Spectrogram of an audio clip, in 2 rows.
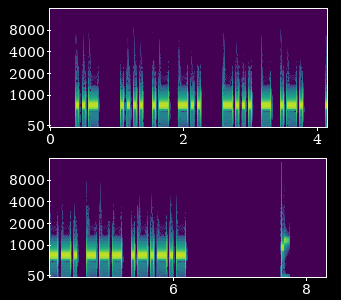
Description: Morse code, heard as a keyed tone, about 25 wpm, 700 Hz. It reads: U HAD BTR GO.
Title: Sentences from Top 400 Words and Abbreviations 25wpm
